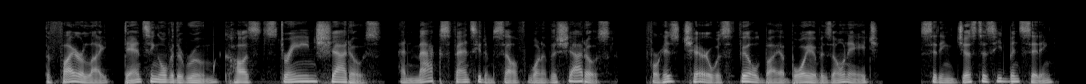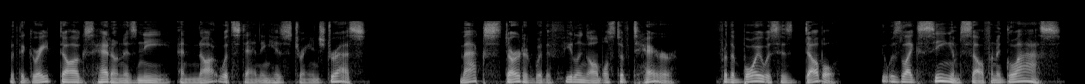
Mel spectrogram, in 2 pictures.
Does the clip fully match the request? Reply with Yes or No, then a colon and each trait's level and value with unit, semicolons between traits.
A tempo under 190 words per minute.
No: average, 195 wpm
